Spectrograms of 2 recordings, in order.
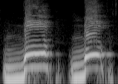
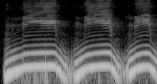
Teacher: मतलब जिस हुरूफ के अदायगी में दोनों होंठ सट जाता हो उसी को बोलते हैं हुरूफ शफवी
